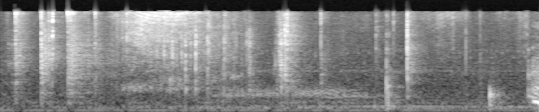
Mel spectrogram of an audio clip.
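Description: Hands handling and sliding a crocheted cotton cord across a tabletop: a run of light clicks and taps, with a brief soft rustling drag about a second in.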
